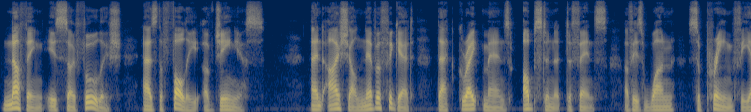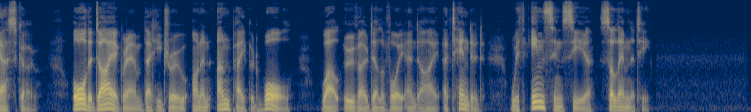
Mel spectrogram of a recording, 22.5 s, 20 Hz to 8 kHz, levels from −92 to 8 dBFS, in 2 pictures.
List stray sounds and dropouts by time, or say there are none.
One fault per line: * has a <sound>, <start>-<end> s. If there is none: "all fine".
all fine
